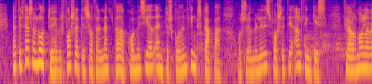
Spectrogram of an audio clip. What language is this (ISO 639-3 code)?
isl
